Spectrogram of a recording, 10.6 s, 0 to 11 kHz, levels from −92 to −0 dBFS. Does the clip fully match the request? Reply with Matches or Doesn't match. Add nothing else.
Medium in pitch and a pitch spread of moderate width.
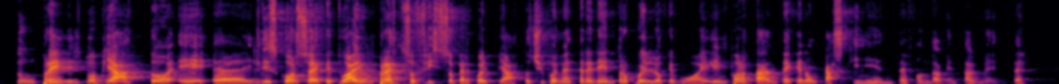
Matches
